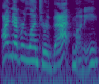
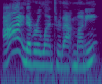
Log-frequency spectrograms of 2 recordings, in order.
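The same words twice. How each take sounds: First: The stress falls on the word that. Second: The stress falls on the word I. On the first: Different money was lent. "meaning I lent her money, but not the money that you're talking about" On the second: Someone else lent the money. "Somebody else may have, but not me"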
